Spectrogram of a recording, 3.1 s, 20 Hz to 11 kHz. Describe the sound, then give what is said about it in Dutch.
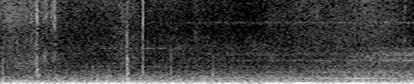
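A train arriving, due to depart at four minutes to nine, rolls past with a steady, heavy low rumble that holds at an even loudness throughout, with a few faint clicks and rattles on top and no voices. “De trein komt eraan is 5 voor 9, 4 voor 9 geloof ik.”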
